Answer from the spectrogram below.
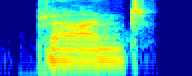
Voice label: "plant", Indian; Dictionary

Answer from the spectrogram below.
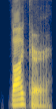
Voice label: "biker", American

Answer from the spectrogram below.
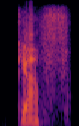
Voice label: "gaffe", American

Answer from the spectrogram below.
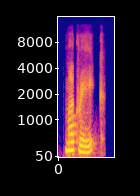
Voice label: "muckrake", Indian

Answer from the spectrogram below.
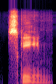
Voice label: "scheme", American

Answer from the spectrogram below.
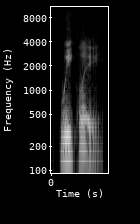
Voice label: "weekly", American

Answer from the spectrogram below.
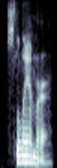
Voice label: "slammer", American

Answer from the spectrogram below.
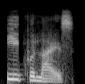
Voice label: "equalize", Indian

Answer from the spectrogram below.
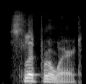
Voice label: "slipperwort", American

